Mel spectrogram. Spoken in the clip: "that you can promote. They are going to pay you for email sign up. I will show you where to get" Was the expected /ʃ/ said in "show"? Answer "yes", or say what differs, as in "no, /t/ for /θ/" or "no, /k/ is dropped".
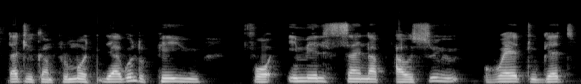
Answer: no, /s/ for /ʃ/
